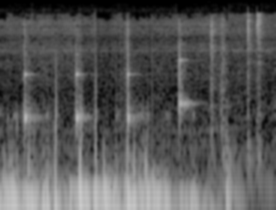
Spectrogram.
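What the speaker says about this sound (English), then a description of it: "That's the sound of the winds of Mars." A low, muffled rumble of wind on Mars, recorded by NASA's Perseverance rover, runs under a steady metronome that ticks sharply about twice per second before the sound fades out.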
